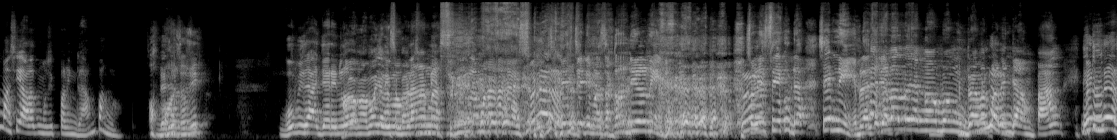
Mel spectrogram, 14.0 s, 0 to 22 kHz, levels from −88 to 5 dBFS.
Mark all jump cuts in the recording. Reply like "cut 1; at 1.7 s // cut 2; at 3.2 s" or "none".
none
